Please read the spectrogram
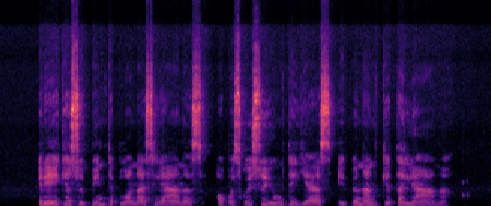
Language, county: Lithuanian, Telšiai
